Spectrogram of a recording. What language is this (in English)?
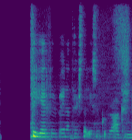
Icelandic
